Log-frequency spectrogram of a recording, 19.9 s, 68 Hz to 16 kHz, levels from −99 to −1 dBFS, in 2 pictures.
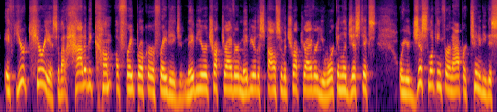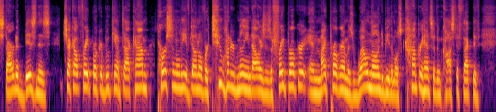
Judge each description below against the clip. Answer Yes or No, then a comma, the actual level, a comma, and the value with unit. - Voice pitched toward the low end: No, high, 205 Hz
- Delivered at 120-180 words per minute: No, fast, 205 wpm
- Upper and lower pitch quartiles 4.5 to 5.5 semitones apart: No, average, 3.7 semitones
